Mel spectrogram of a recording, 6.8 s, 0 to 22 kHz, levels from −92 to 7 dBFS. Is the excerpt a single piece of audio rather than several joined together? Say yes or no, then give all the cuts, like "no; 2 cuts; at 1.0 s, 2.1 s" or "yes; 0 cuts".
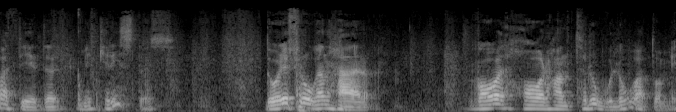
no; 1 cut; at 2.6 s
